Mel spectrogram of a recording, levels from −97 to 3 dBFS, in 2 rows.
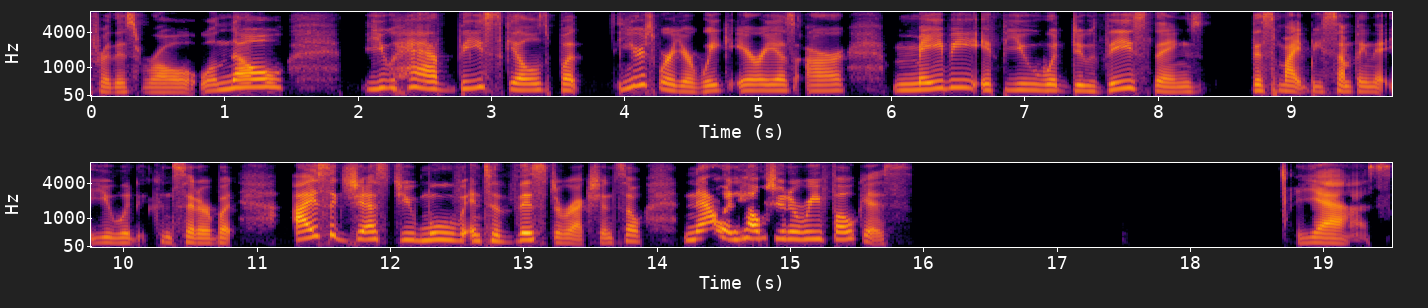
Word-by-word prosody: for 125 - -7
this 125 +1 -3
role. 120 -1 -4
Well, 155 +2 -5
no, 125 -7 +3 0.6
you 210 +4 -5
have 225 -5 +1
these 225 +5 -2
skills, 175 -1 -2
but 170 -2 -1 0.3
here's 295 +9 -2
where 180 -3 +2
your 140 -5 -1
weak 150 +4 -4
areas 160 0 -1
are, 155 +1 -2 0.4
maybe 195 +8 0
if 170 -1 -3
you 175 0 -6
would 160 -3 -4
do 150 -2 -3
these 200 - 0
things, 130 -2 -4 0.4
this 160 -2 -1
might 150 -2 +3
be 130 - -10
something 135 0 -3
that 120 - -6
you 130 +3 -8
would 130 0 -6
consider. 135 -3 -1
But - - -3 0.4
I 230 +6 +10
suggest 220 - +2
you 205 -1 -3
move 195 +1 -2
into 175 0 -1
this 200 +8 +4
direction." 125 -1 -2
So 165 +4 -4 0.3
now 225 +5 +2
it 215 - +3
helps 240 +1 +6
you 230 - +1
to 225 - +2
refocus. 220 - -1 2.9
Yes. 125 -1 +2
165 Hz, 145 wpm, -23 LUFS, 135-210 Hz, 2.9 s, I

